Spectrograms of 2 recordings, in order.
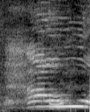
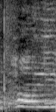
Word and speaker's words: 區: 勾啊，點會區啊？上次冇區嘅，個讀音咧就叫勾。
